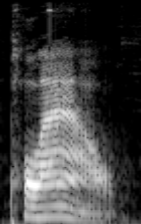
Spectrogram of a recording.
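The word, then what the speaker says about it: plough: P-p-p. Impetuous. She made an impetuous decision. Impetuous. 55. Plow. Plow. Another GH that is silent.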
